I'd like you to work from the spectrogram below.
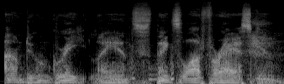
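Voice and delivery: low, soft imitation of a soothing Southerner; Brandon Schexnayder. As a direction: impersonate a soothing Southern podcast guest, deep and hushed. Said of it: "that is my Brandon Schexnayder impression".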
